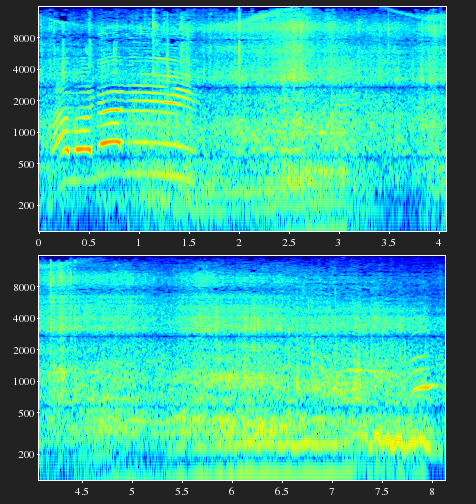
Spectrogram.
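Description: A loud shouted call near the start, then a rally car's engine approaching from a distance, growing louder and varying in pitch toward the end, over spectators' chatter.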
